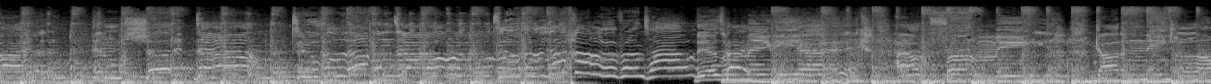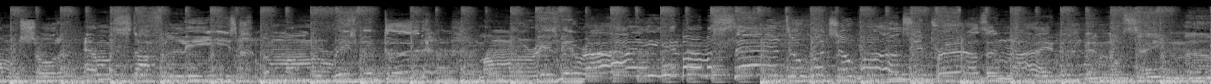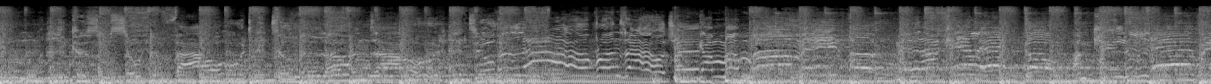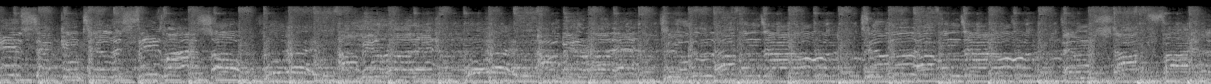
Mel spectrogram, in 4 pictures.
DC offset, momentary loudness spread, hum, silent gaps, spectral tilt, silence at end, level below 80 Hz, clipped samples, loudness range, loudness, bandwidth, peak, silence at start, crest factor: under 0.1%; 3 LU; none; none; -4.5 dB/octave; 0 s; -24 dBFS; under 0.1%; 2 LU; -17 LUFS; 16.5 kHz; -4 dBFS; 0 s; 12 dB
